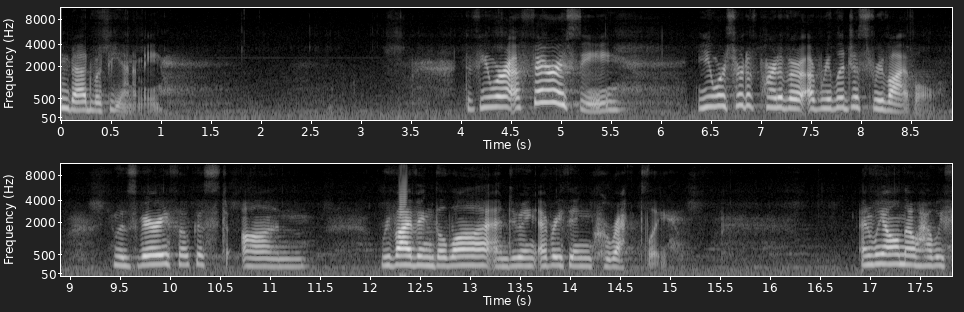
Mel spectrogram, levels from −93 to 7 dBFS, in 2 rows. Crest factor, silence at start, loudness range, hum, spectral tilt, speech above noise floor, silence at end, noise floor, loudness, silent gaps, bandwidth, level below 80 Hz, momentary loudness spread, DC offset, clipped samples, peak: 22 dB; 0 s; 9 LU; none; -6.5 dB/octave; 33 dB; 0 s; -52 dBFS; -19 LUFS; none; 11 kHz; -54 dBFS; 21 LU; under 0.1%; under 0.1%; 0 dBFS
